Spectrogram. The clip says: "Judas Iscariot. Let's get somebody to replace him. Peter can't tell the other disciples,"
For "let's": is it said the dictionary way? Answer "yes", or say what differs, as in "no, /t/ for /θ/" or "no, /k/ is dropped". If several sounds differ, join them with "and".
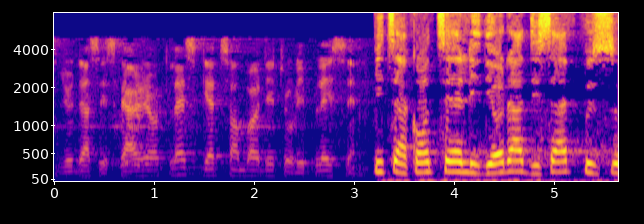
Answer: yes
